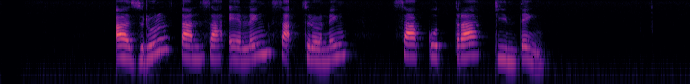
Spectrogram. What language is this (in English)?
Javanese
